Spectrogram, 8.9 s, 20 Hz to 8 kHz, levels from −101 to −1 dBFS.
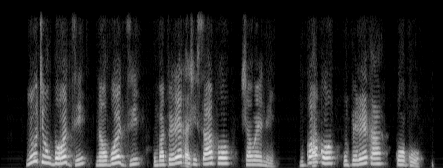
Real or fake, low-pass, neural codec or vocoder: fake; 7.2 kHz; codec, 16 kHz, 2 kbps, FreqCodec, smaller model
